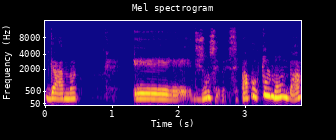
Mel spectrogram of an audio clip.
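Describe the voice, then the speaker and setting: With a dark, mellow tone, a woman speaks very slowly at a medium pitch and with ordinary pitch variation. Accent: Italian. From Italy. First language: Italian (speaking French). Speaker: client giving testimonial. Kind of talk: testimony. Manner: halting.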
